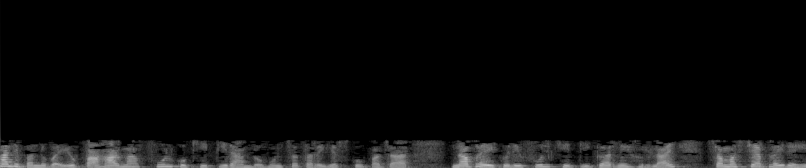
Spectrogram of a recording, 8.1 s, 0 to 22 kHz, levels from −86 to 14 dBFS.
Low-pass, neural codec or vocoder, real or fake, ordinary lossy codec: 3.6 kHz; none; real; none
